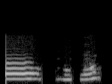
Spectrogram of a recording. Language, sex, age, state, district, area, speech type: Tamil, female, 18-30, Tamil Nadu, Kanyakumari, rural, conversation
